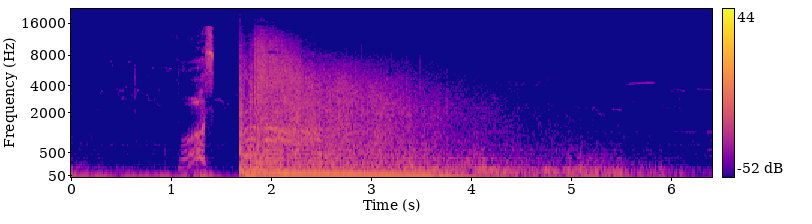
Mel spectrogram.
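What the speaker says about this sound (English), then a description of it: "Do we have exploding bolts of fire?" An exploding fire bolt in a fantasy video game hits with a sudden heavy boom that rumbles on for a couple of seconds and then fades, after a brief whooshing cast.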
